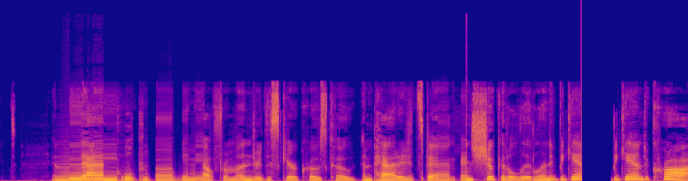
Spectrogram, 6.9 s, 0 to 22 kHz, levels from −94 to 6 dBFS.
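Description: Robotic sound from repeated short buffers appears from 0.57 to 2.04 s and again from 4.30 to 4.66 s. The speech collapses into a rigid metallic buzz near 93.8 Hz, most likely because audio arrived too seldom and the player looped a slice of about 10.7 ms in place of most of the real signal.

A stream reconnect follows at 5.81 to 6.35 s. The connection dropped, leaving a 258 ms silence, then a fresh decoder picked up mid-stream. Playback resumes 279 ms earlier than where it stopped, so a short stretch of speech is heard twice.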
